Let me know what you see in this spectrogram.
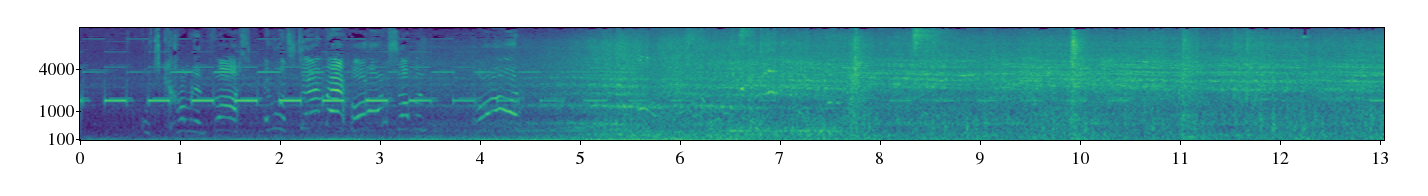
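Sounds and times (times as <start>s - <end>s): level crossing bell ringing: 0.0s - 5.4s
locomotive deep rumble: 0.0s - 13.0s
train wheel clicks: 7.5s - 13.0s.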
